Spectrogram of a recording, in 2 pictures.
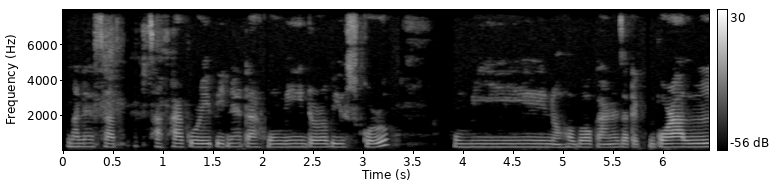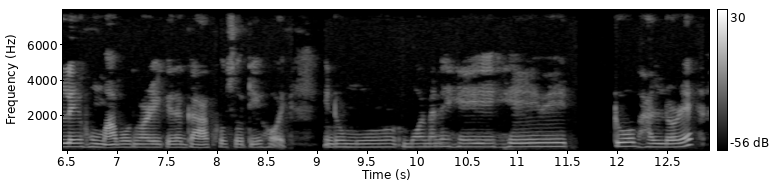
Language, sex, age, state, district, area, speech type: Assamese, female, 30-45, Assam, Sivasagar, rural, spontaneous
